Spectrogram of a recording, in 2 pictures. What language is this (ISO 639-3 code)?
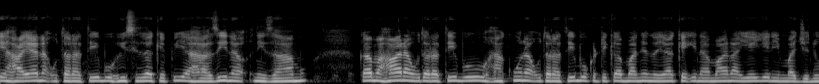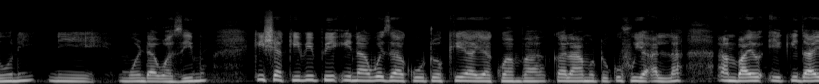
swa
